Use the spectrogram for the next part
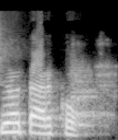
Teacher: The second vowel is dropped.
